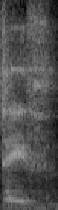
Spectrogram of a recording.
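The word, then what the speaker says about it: Teth: Come on and te pronounced taith transcribed as t the number nine meaning serpent the intelligence of the secret of all spiritual activities.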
